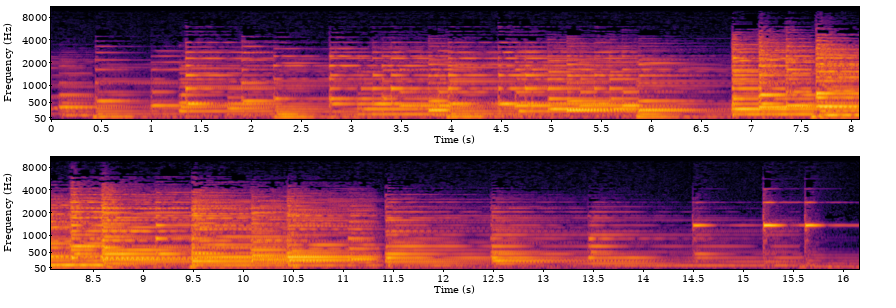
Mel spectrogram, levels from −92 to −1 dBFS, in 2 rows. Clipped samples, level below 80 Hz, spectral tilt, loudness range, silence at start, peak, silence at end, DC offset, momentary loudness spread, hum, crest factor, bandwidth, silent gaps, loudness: under 0.1%; -36 dBFS; -7 dB/octave; 10 LU; 0 s; -2 dBFS; 0 s; under 0.1%; 16 LU; none; 18 dB; 8.4 kHz; none; -19 LUFS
